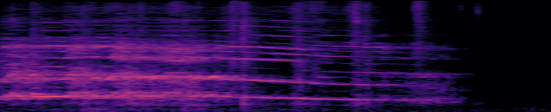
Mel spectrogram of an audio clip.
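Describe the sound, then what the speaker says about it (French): A rooster crows once in a long, drawn-out, complaining call after his hens stole his treat, close and loud before it cuts off into silence. "Il s'est fait voler la gourmandise que je lui ai mis par ses copines les poules. Donc il râle."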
